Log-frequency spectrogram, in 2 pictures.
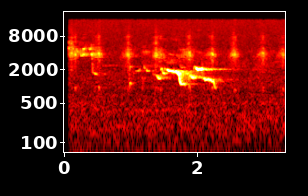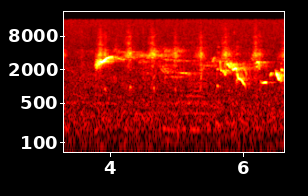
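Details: A female black woodpecker (Dryocopus martius) busy with three chicks in the Danube Delta, Romania, in June 2018. High, squeaky, wavering calls come in three short bursts over a steady patter of faint, quick, high ticks.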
